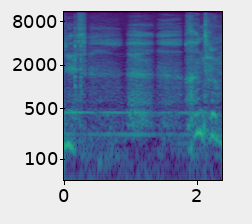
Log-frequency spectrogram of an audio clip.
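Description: A woman gasping for breath: short, breathy gasps about a second apart.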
